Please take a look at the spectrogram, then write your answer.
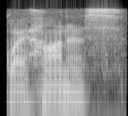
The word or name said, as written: Gwaii Haanas National Park Reserve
